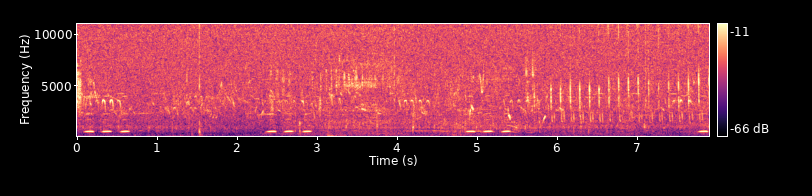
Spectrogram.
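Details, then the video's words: Eurasian hoopoe in Bulgaria in spring 2015 sings its soft, low, hollow 'oop-oop-oop' in triplets repeated every two to three seconds, with faint chirps of other birds behind. "Hoopoe Song"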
